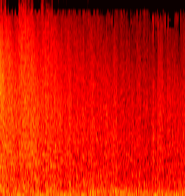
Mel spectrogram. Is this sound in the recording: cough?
no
